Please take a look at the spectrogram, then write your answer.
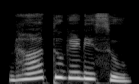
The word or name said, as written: ಧಾತುಗೆಡಿಸು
